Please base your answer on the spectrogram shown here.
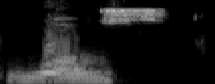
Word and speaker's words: was: Notice the was is spelt with an A, but you actually pronounce it like an O sound, was.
